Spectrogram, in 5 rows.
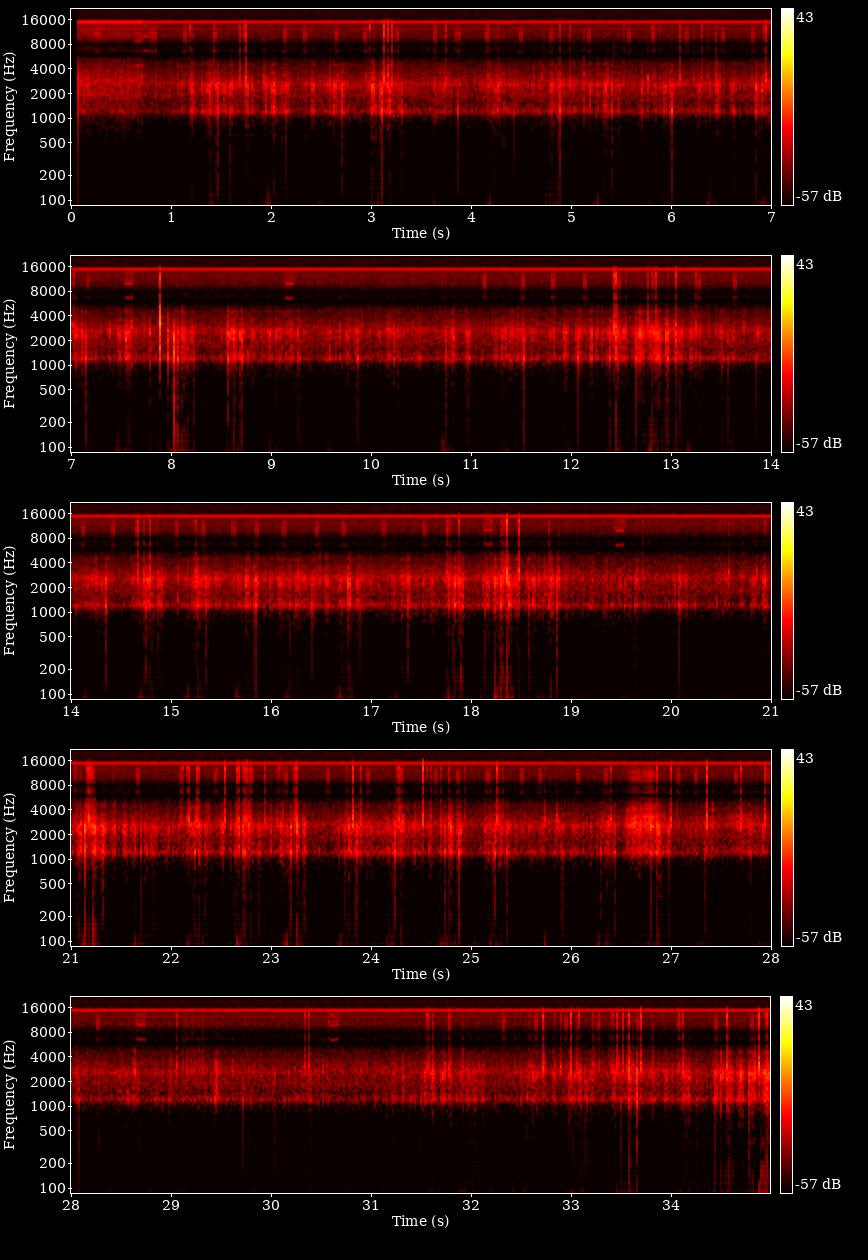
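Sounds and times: footsteps through grass and leaves: 20.5 - 29.8.

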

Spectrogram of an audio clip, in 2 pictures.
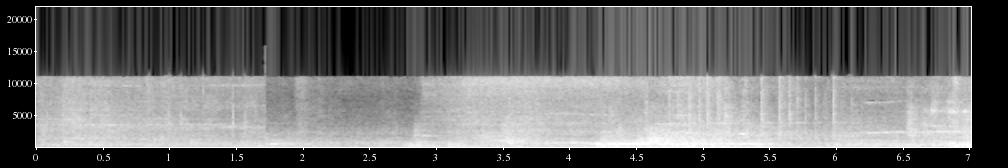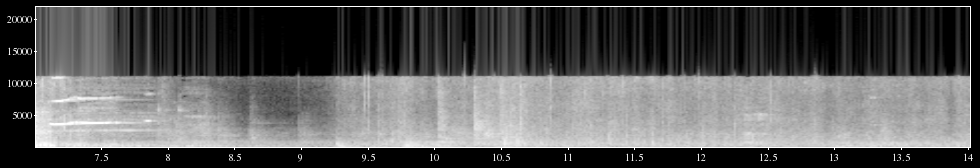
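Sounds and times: train wheels rumbling on rails: 0.0 - 14.0
high wheel squeals: 3.2 - 8.0.

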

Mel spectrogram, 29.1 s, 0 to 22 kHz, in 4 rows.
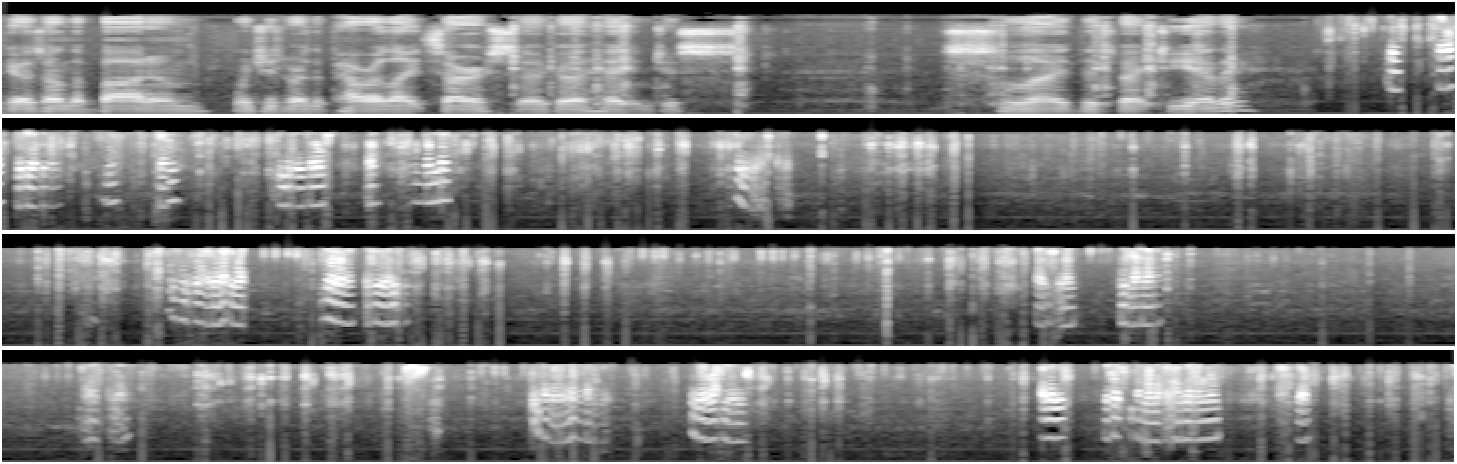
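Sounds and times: plastic squeaking: 1.3 - 3.9, 4.7 - 29.0.

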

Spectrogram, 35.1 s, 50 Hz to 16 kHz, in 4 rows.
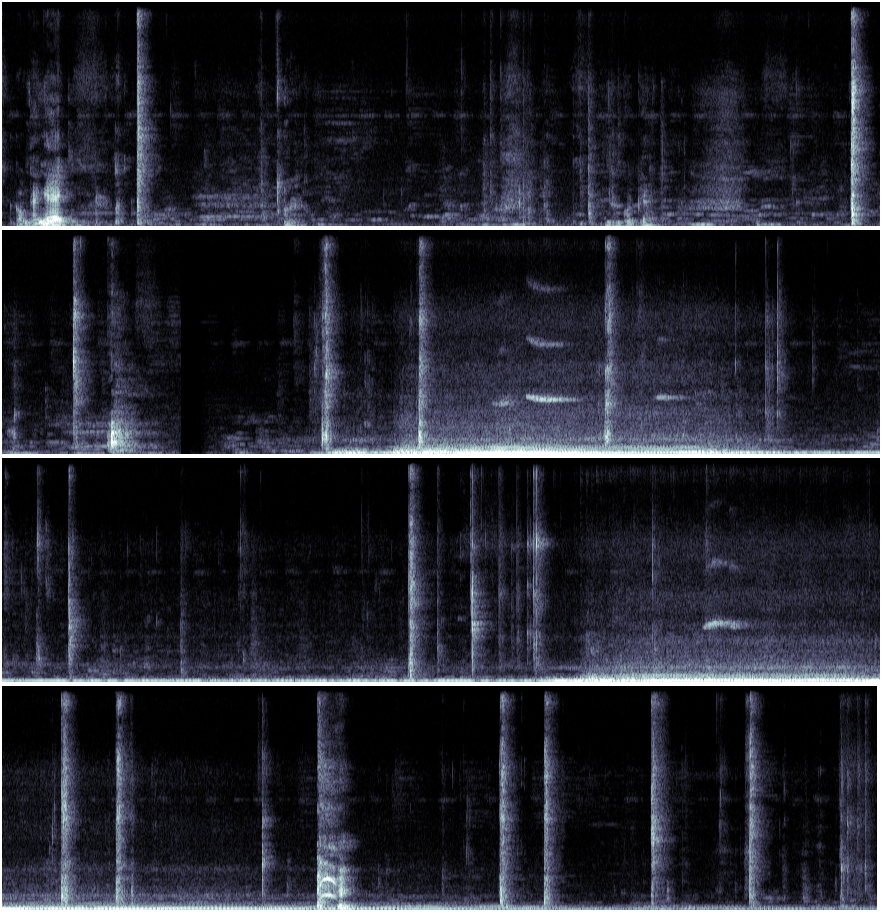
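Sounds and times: steady low hum: 14.8 - 34.7
shell clicks and lip smacks: 32.8 - 35.0.

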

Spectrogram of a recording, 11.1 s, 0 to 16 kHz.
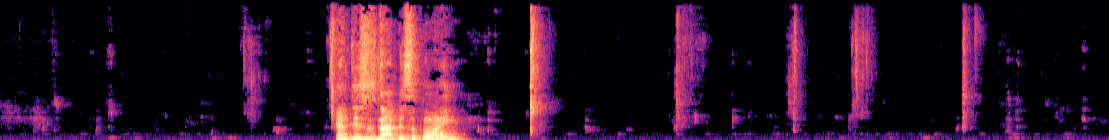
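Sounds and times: crisp chewing crunches: 2.3 - 2.8, 6.7 - 7.1, 7.8 - 8.9.

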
